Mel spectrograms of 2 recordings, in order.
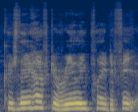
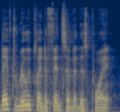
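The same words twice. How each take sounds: First: Talking through a big yawn; words stretched by a yawn. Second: Said in the usual way. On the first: Real, not acted. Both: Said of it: "I'm yawning a lot".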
